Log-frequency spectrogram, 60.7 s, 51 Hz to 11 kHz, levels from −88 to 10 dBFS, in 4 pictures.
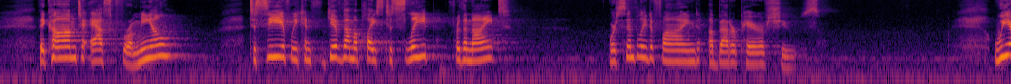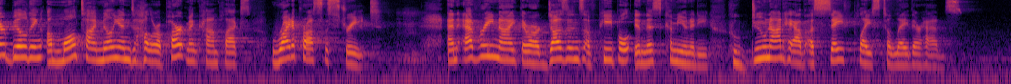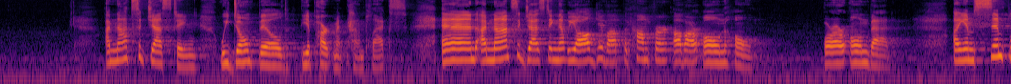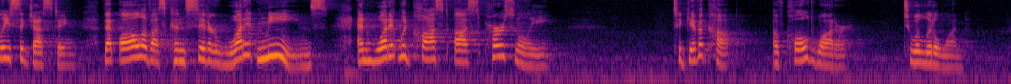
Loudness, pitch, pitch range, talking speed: -25 LUFS, 225 Hz, 190-255 Hz, 120 wpm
